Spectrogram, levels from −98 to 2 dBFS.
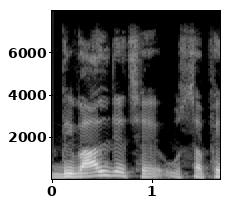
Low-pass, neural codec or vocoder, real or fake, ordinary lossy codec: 7.2 kHz; none; real; none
